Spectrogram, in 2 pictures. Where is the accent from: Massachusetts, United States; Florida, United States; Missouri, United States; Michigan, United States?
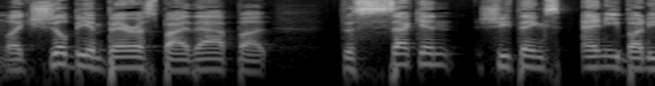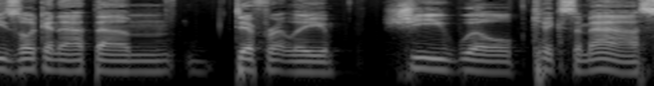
Massachusetts, United States; Boston; I'm from Boston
